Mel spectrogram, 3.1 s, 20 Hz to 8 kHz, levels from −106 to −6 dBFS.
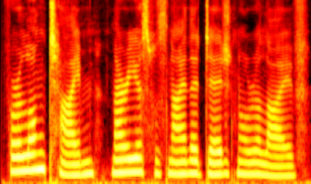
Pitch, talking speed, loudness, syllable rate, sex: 195 Hz, 195 wpm, -17 LUFS, 4.9 syllables/s, female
